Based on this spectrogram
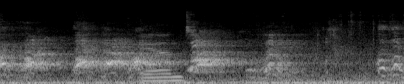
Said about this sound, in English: There are a lot of dogs walking by right now, and apparently they are not happy with seeing friends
